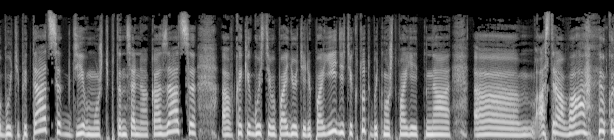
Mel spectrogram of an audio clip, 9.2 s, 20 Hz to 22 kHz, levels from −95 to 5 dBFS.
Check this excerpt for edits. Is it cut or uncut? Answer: uncut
